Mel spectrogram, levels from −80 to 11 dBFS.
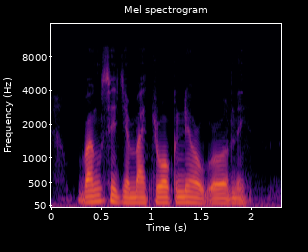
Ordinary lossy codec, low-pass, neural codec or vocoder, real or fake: none; 9.9 kHz; autoencoder, 22.05 kHz, a latent of 192 numbers a frame, VITS, trained on many speakers; fake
